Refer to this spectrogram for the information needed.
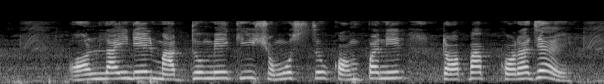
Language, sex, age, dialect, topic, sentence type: Bengali, female, 60-100, Standard Colloquial, banking, question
